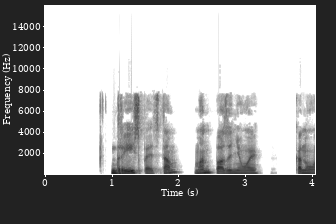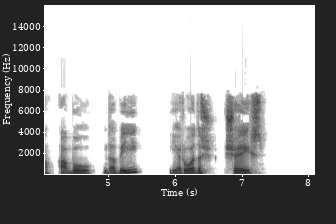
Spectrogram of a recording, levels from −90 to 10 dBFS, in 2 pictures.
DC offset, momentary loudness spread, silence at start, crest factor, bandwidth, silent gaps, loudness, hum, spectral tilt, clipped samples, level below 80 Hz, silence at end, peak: under 0.1%; 9 LU; 1 s; 16 dB; 8 kHz; 2.07-2.23 s, 3.26-3.37 s, 3.47-3.75 s, 4.18-4.23 s, 4.80-4.89 s, 5.51-5.91 s, 6.63-6.73 s; -15 LUFS; none; -5.5 dB/octave; under 0.1%; -50 dBFS; 0.8 s; 0 dBFS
